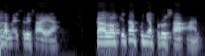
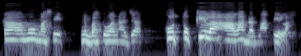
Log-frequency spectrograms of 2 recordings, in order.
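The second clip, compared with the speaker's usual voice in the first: higher-pitched, scolding outburst, retold; angry wife; 6 semitones higher, 3 dB louder than usual. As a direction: imitate an angry wife cursing her husband. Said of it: "istrinya marah".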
